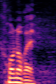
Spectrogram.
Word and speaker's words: Honoré: So the correct pronunciation of his name in Danish would be Mikkel Frølich Honoré.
